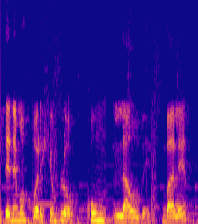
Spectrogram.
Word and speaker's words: cum laude: Y tenemos por ejemplo kum laude Vale y lo pronuncio así kum laude porque es latín y se pronuncia más a lo español que a lo inglés así que puedes ir kum lord kum lord c lo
